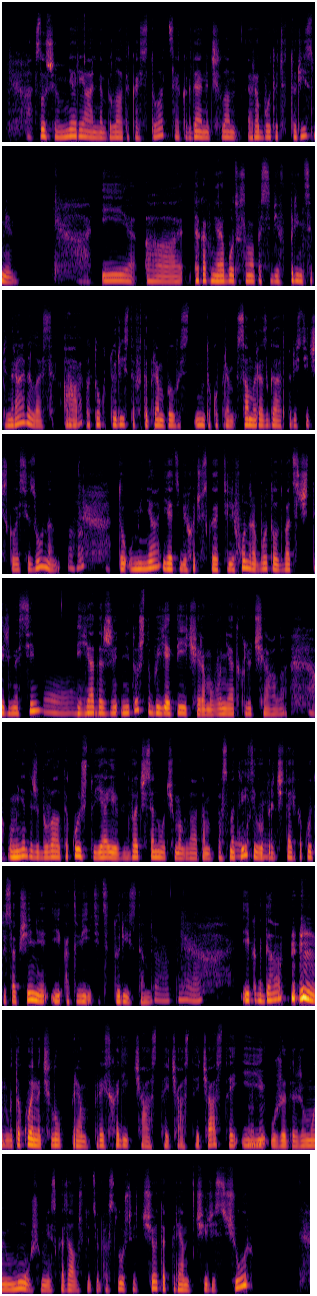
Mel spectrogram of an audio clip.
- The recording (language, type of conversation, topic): Russian, podcast, Что помогает отключиться от телефона вечером?
- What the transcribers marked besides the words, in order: other background noise; drawn out: "О"; throat clearing; tapping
